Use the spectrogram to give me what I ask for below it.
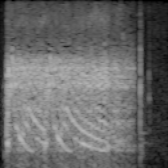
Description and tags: This is a toy guitar.
guitar, toy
